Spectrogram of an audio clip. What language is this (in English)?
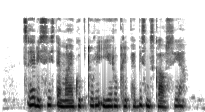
Georgian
